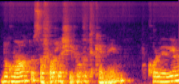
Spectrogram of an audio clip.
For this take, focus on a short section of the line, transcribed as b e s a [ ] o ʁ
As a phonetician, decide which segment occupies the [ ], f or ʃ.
f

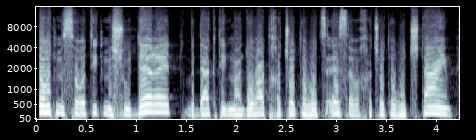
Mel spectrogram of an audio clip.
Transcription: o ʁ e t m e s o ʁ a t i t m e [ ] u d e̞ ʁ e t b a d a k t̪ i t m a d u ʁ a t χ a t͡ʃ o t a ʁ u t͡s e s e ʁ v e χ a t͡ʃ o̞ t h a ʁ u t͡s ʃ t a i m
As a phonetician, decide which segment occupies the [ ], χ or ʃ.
ʃ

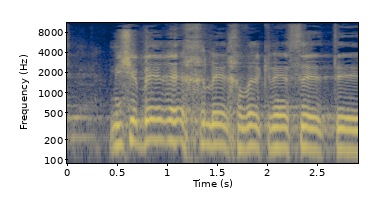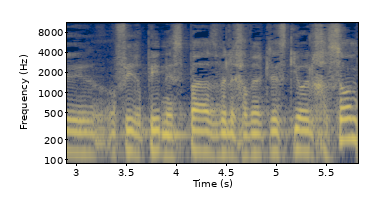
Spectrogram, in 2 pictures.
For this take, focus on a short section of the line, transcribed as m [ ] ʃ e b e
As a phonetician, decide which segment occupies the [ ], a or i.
i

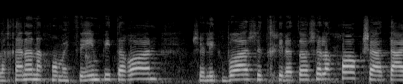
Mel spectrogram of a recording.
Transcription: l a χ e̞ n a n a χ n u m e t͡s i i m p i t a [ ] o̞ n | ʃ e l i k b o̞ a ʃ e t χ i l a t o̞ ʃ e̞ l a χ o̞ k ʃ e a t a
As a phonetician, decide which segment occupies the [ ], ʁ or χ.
ʁ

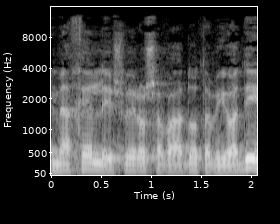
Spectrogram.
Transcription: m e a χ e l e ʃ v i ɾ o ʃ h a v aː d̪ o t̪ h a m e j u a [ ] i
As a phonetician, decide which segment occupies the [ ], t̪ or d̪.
d̪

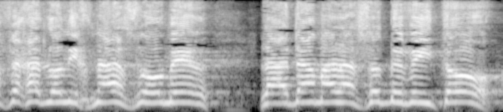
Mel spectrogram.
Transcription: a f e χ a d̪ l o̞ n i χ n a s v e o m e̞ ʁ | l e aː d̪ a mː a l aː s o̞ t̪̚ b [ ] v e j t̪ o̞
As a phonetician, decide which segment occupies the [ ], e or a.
e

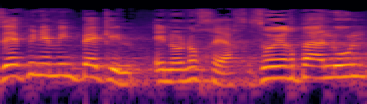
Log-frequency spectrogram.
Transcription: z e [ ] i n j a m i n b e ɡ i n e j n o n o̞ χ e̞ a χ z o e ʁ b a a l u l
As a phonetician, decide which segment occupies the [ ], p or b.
b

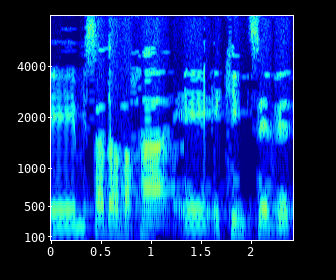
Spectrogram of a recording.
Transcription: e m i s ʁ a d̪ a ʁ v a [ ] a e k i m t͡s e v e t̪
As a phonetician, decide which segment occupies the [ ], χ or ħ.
χ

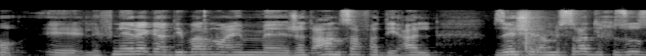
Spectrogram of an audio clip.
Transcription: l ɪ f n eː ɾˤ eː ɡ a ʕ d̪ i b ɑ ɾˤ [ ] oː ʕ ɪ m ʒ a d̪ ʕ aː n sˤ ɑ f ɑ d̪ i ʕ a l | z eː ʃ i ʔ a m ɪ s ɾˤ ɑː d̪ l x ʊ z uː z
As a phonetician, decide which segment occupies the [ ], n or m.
n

